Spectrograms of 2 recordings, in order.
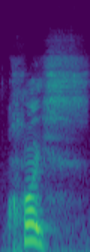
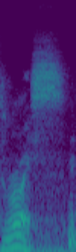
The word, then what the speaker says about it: Royce: Hoyce, the character played by Adrian Royce. Brody, Hoyce. I thought it was Royce. I'm pronouncing it the way Hoyce Gracie says his name, okay?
